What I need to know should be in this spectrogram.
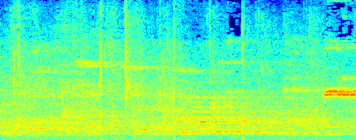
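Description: A volleyball is struck with sharp smacks.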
